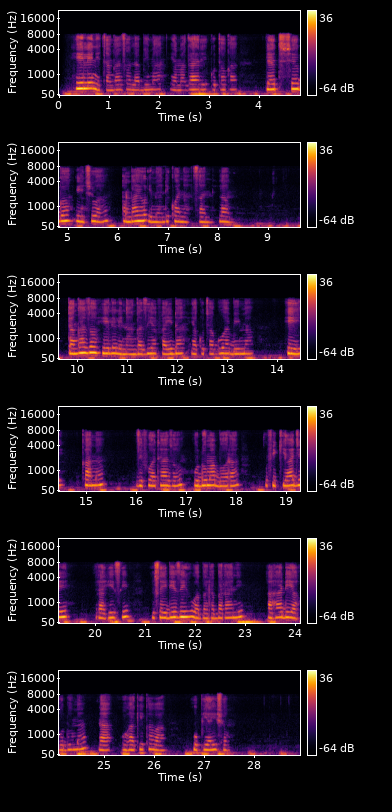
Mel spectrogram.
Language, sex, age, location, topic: Swahili, female, 25-35, Nakuru, finance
